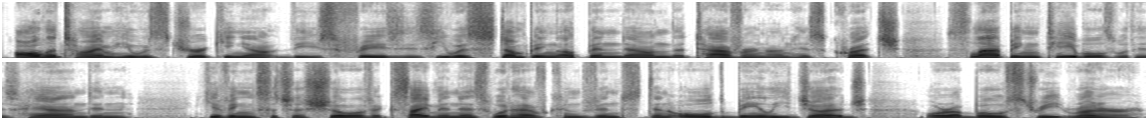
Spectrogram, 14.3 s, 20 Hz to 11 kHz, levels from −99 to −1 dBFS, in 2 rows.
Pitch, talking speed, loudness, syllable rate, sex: 140 Hz, 190 wpm, -18 LUFS, 4.7 syllables/s, male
